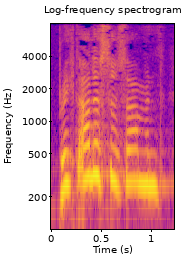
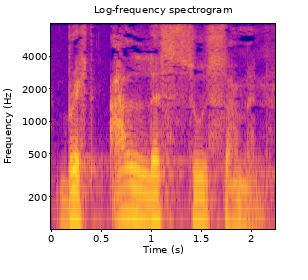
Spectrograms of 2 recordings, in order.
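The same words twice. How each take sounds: First: Much higher, ringing out on alles; emphatic repeat. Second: Lower, softer and slow, letting it fall apart; sinking collapse. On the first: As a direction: lift the repeat up high to hammer it home. Preacher repeats the collapse for emphasis. (hoch betont wiederholt, alles hervorgehoben) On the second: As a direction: let the words crumble downward. Preacher describes everything collapsing. (leise und langsam, zusammenbrechend) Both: Acted.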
